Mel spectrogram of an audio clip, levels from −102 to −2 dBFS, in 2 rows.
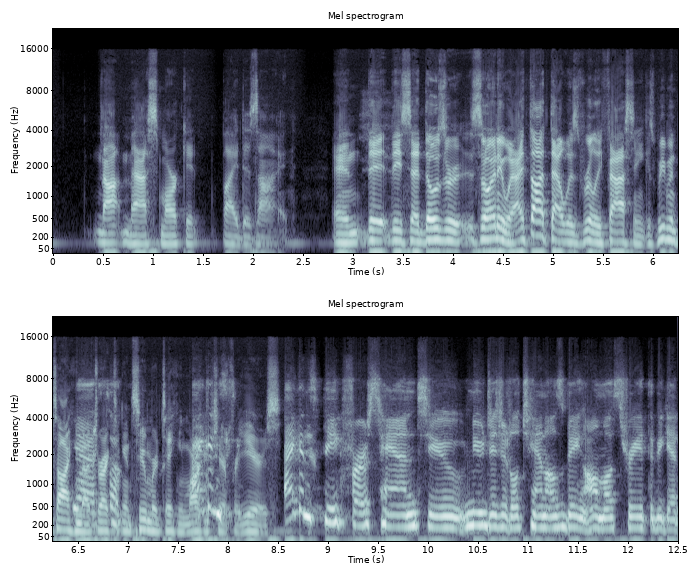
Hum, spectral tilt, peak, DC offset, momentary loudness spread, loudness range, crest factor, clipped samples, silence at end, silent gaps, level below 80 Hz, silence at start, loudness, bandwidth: none; -4.5 dB/octave; -4 dBFS; 1%; 9 LU; 4 LU; 16 dB; under 0.1%; 0 s; none; -52 dBFS; 0 s; -19 LUFS; 16 kHz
